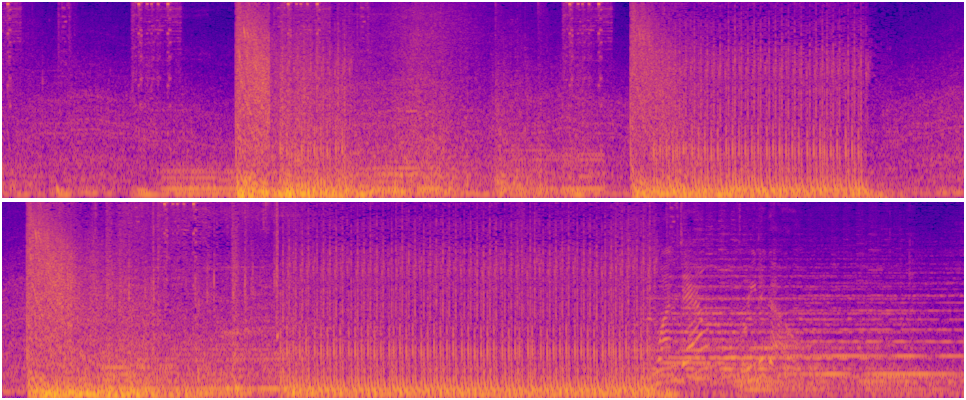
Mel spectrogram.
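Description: Rapid automatic gunfire in the Mass Effect video game, several loud bursts separated by short pauses, with game voices and effects mixed in.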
